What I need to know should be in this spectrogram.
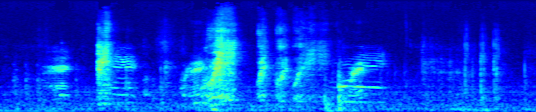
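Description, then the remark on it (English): A person imitates ducks with a quick, irregular run of nasal, honking quacks, moderately loud, with no other sounds around them. “But the ducks are back.”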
